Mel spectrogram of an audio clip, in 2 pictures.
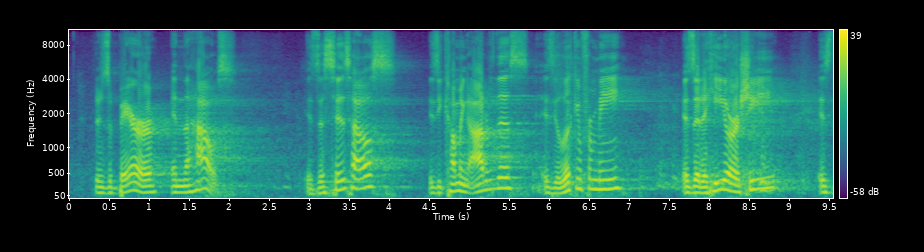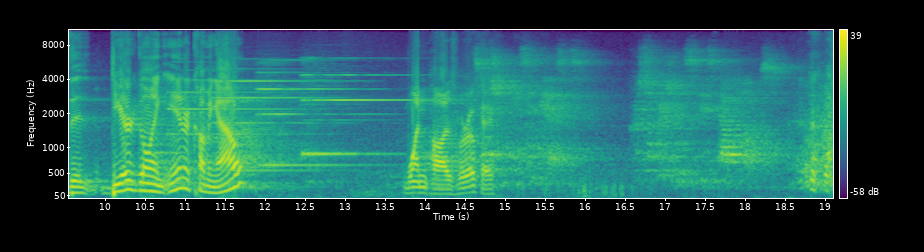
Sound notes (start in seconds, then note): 12.0 PA system chimes; 15.9 PA announcement plays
